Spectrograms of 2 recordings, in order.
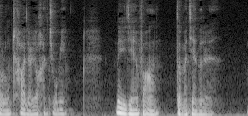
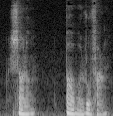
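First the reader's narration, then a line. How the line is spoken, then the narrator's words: Low, intimate murmur. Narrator (Chinese): 平原夫人平静了点咬着他的耳轮，低声说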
